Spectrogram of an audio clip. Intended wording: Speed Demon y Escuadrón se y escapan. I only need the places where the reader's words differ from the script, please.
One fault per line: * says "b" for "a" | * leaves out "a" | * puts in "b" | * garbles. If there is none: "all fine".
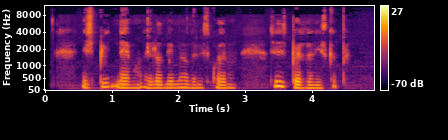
* puts in "los miembros del"
* puts in "dispersan"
